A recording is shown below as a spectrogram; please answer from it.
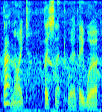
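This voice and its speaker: A man reading a children's story aloud like a teacher, in an expressive storytelling style. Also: deep voice, a little slow, background noise.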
